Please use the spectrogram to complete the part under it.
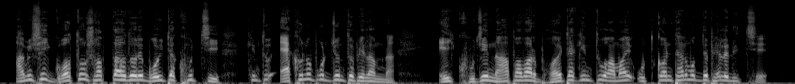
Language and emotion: Bengali, fearful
